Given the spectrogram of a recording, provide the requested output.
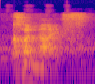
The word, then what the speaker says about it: knife: funny story about that it's actually Old English they used to pronounce it kife and um what was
